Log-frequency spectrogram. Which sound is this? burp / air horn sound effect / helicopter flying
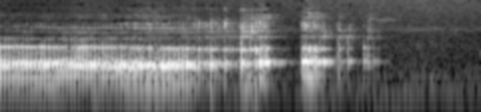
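burp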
